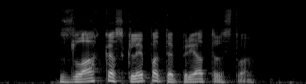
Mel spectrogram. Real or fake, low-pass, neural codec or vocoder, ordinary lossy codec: real; 14.4 kHz; none; none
